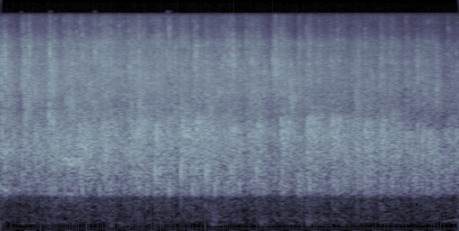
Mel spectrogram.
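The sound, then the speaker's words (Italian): An audience applauds at a Sunday gathering with a bright, crackling wash of many hands clapping. It stays steady and sustained for nearly six seconds. “Mattia mi dice, sì, facciamoli un applauso”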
